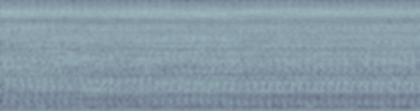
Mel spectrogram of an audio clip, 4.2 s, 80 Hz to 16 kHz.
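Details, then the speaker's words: Ford 4600 (1000 series) diesel tractor, first run after fitting a service-exchange injection pump and starting on ether: steady but too-fast idle of about 1300 rpm (should be about 800) that won't go lower; throttle linkage is holding it open. "Now, it looks like I'm going to have to make some adjustment on it because that is as low as the revs will go. About 1300 it's revving at."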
